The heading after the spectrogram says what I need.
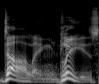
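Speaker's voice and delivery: put-on genteel, refined North Atlantic accent with drawl. Imitating parents talking to their children: north atlantic accent. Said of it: "I'm kidding with the North Atlantic accent".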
